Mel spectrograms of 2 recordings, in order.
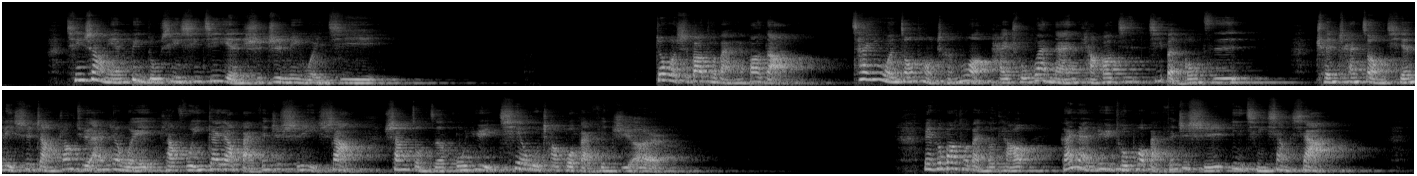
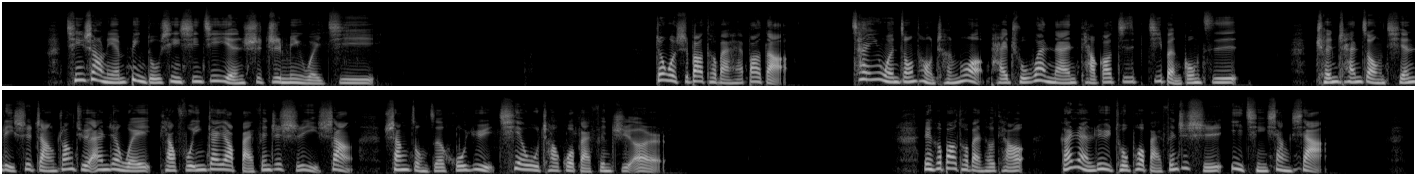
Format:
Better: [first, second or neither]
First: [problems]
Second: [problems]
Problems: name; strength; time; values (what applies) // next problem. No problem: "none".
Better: second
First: room echo; slight; dies away in 1 s // off-mic speech; somewhat distant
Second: none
